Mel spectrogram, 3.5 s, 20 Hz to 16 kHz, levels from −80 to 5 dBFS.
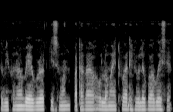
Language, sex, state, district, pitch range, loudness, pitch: Assamese, male, Assam, Hailakandi, 115-120 Hz, -18 LUFS, 115 Hz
